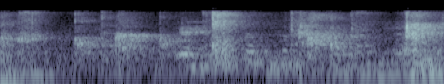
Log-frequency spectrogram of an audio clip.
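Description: A scatter of short, irregular taps mixed with brief voices in a room.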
